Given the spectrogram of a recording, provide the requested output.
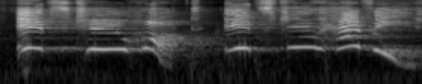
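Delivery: high, slow, whiny moan; moaning camel. Acted. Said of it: "she would moan".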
